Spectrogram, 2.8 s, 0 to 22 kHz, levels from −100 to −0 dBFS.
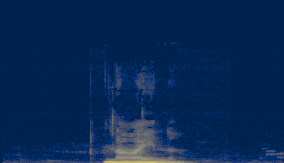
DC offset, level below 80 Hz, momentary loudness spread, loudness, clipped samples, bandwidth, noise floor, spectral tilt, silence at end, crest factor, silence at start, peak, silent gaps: under 0.1%; -72 dBFS; 12 LU; -29 LUFS; under 0.1%; 5.8 kHz; -77 dBFS; -9.5 dB/octave; 1 s; 14 dB; 1.05 s; -18 dBFS; none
